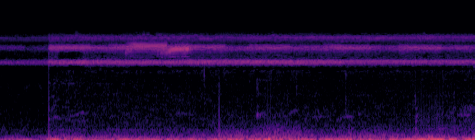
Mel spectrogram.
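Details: Crickets at night, a steady, unbroken high-pitched trill layered in several shrill bands, with a low rumbling background noise that rises after the first half second.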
